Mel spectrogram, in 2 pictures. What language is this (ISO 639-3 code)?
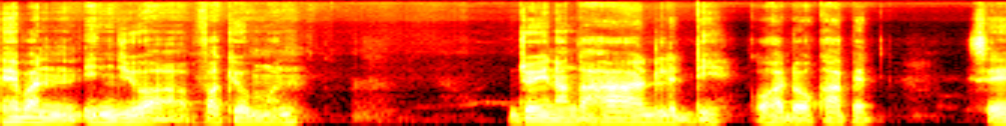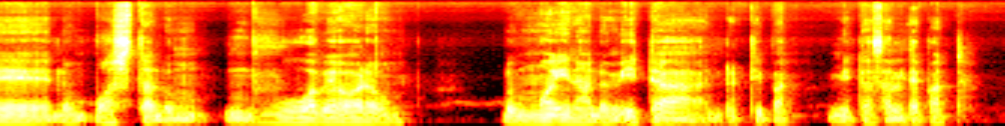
fui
